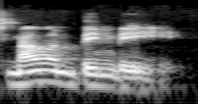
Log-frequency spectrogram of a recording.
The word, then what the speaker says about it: Mullumbimby: Now you're in Australia in Mullumbimby. Is that how you would pronounce it? – Yes, Mullumbimby, just outside Mullumbimby in northern New South Wales, up, near the border of Queensland, near Byron Bay.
